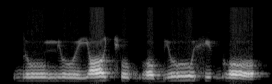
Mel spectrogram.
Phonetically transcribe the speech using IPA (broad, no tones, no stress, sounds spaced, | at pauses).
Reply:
d uː mʲ uː j ɔ cʰ u bʱ o bʲ uː xʲ ʉ ɡʱ o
